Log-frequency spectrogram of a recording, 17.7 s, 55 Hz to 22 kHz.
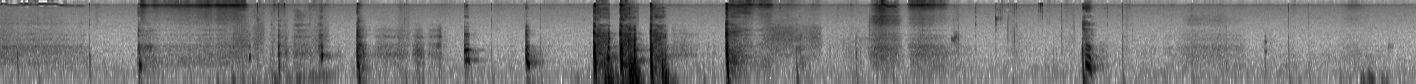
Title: Girl coughing 239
